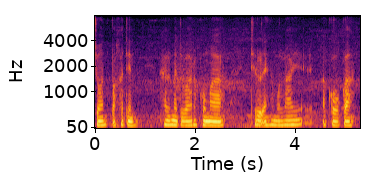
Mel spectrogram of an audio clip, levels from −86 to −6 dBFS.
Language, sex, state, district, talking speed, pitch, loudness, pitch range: Mizo, male, Mizoram, Aizawl, 145 wpm, 105 Hz, -18 LUFS, 105-115 Hz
